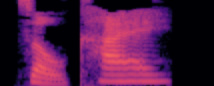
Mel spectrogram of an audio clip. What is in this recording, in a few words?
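"走开", Mandarin Chinese; hsk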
